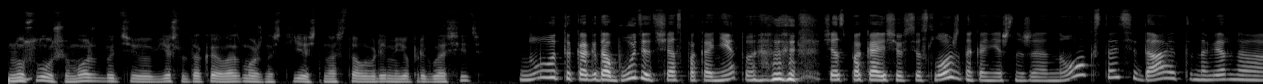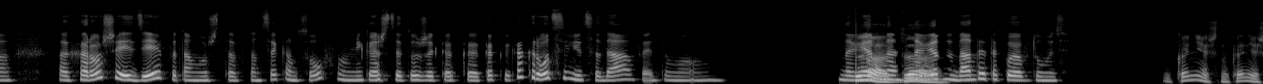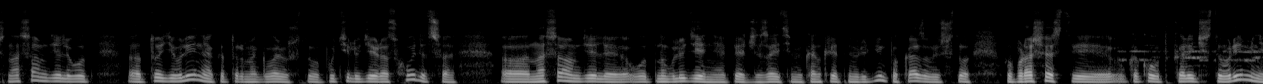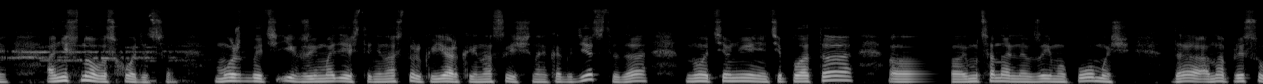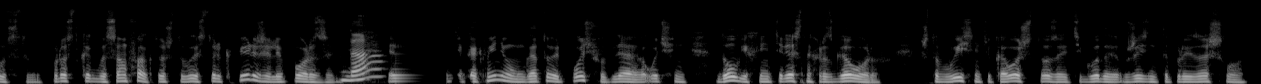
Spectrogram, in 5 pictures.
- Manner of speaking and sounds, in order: static; chuckle; siren; distorted speech
- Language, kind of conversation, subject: Russian, advice, Как поддерживать дружбу, когда ваши жизненные пути расходятся?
